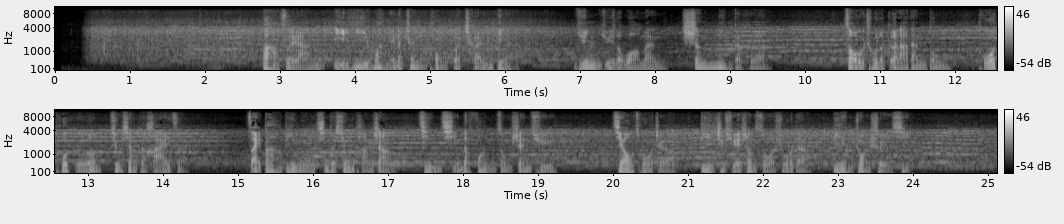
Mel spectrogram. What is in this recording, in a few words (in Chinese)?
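【男纪录片】; 话说长江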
